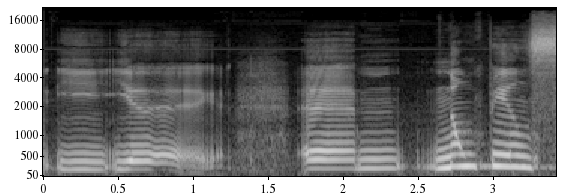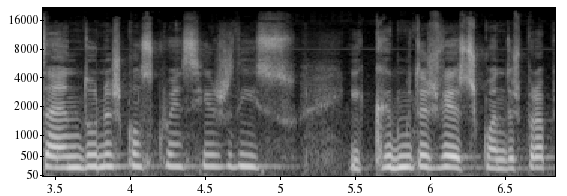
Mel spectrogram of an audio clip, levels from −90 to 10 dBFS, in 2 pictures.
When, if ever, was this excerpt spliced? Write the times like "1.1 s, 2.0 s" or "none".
1.3 s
